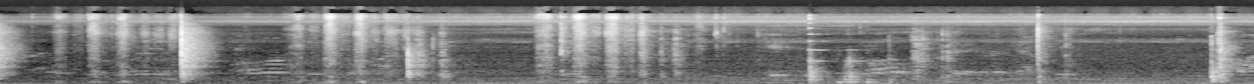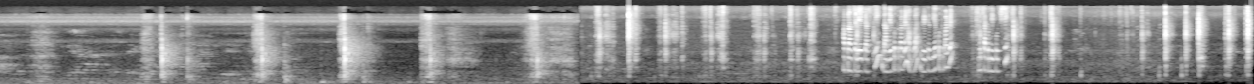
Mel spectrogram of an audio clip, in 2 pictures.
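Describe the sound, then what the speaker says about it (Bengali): A knife slices peeled mango into thin pieces on a board for mango pickle, making irregular close taps and chops that turn into quicker bursts of cutting near the end. "এখন আমগুলোকে কুচি করে নিব, পাতলা পাতলা সাইজ করে।"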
